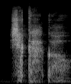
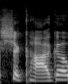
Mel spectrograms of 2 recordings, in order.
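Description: First: The word is whispered. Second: The word is spoken in a normal voice.

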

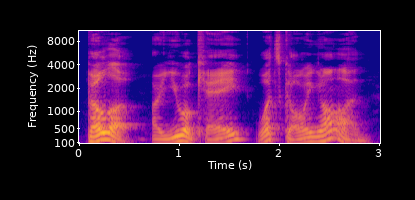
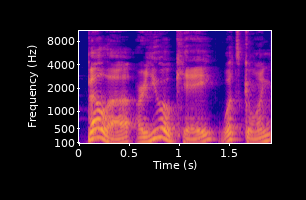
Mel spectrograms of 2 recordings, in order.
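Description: First: It is said in a put-on deep voice. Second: It is said in a normal, higher voice. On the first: The speaker calls it wrong. "Chuck doesn't have a deep voice" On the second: The speaker calls it right. "Yeah, that's totally it"

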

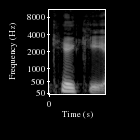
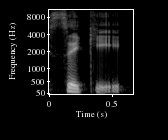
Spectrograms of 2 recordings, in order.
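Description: First: The word begins with a hard K sound. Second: The word begins with an S sound. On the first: "when I pronounce it, I say "kiki."" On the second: "I certainly understand why one would say "sicky.""

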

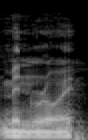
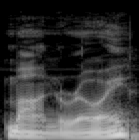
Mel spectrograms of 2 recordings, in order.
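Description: First: The first syllable sounds like 'min'. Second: The first syllable sounds like 'mon'. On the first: The speaker calls it wrong. "I pronounce it Minroy. That's not correct" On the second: The speaker calls it right. "Monroy, sorry"

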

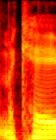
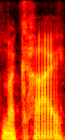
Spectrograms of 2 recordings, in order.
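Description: First: The name is said the common American way. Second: The name is said the original, older way. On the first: "here we tend to pronounce it" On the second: "the original pronunciation was"

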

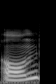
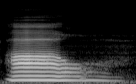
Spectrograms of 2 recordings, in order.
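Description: First: It is said quickly as one vowel. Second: It glides through separate sounds, A-U-M. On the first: This is the common casual way. The speaker calls it wrong. "we quickly all say Om" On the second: This is the truer form of the syllable. The speaker calls it right. "but really it's Aum"

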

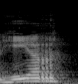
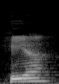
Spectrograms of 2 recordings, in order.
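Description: First: The final R is rolled. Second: The final R is not rolled. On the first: The speaker calls it wrong. "So I wouldn't say schwebt ein Heer" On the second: The speaker calls it right. "it's better to go Heer"

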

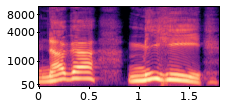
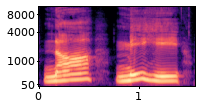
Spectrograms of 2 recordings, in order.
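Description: First: The first word has two syllables. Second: The first word has one syllable. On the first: The speaker calls it wrong. "I used to say nuga mihi" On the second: The speaker calls it right. "am I saying it right that time?"

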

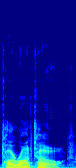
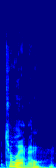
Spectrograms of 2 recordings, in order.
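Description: First: Toronto is pronounced the non-local, outsider way. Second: Toronto is pronounced the local resident's way. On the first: The speaker calls it wrong. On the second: The speaker calls it right.

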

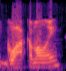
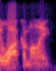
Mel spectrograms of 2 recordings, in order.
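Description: First: The word begins with a hard G sound. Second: The word begins with a W sound. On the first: "do you also say" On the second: "Or you say"

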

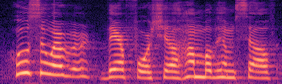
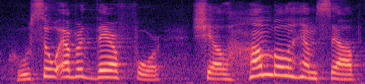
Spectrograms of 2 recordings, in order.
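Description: First: It is read at a faster pace. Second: It is read at a slower pace.

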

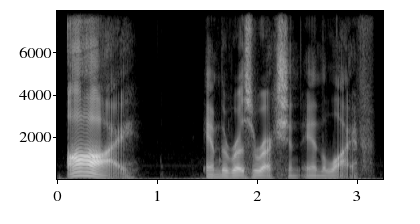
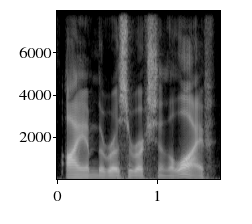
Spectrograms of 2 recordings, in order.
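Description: First: The word I carries strong stress. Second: The word I carries no special stress. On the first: The speaker calls it right. "You need to be putting emphasis on the subject" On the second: The speaker calls it wrong. "you're not thinking that Jesus is saying"

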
